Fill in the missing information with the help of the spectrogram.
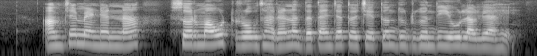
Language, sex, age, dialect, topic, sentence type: Marathi, female, 31-35, Standard Marathi, agriculture, statement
